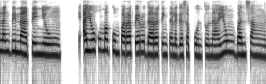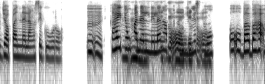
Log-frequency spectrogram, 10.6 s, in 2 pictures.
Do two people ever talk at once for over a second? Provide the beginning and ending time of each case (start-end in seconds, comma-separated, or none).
7.8-9.4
